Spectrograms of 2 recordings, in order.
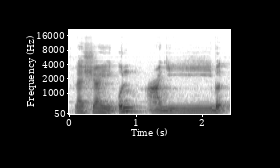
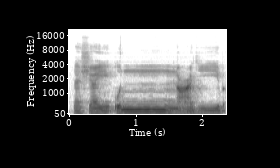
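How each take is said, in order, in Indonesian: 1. Bunyi n jelas, tanpa penahanan sengau. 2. Bunyi n ditahan dan disengaukan sebelum ajib. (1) "harus dibaca jelas, tidak boleh ditahan sama sekali dan tidak boleh didengungkan" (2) "Jangan dibaca ... itu salah"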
